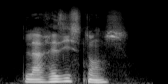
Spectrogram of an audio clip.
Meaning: resistance (all meanings)
- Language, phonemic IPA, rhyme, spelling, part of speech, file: French, /ʁe.zis.tɑ̃s/, -ɑ̃s, résistance, noun, Fr-résistance.ogg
